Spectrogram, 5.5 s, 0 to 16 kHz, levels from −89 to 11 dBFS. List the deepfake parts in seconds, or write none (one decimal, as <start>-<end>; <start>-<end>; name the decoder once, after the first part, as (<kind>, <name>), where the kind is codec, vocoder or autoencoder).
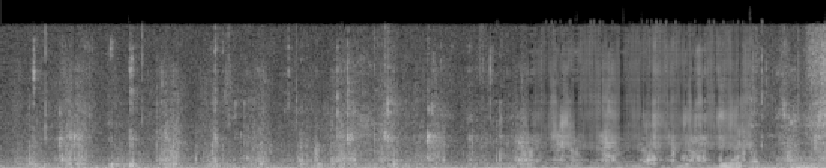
3.5-5.0 (vocoder, BigVGAN v2)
